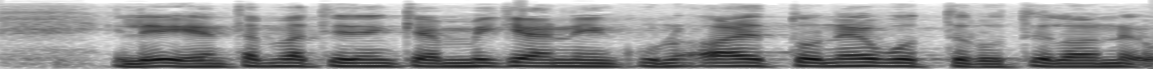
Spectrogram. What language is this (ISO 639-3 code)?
fin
